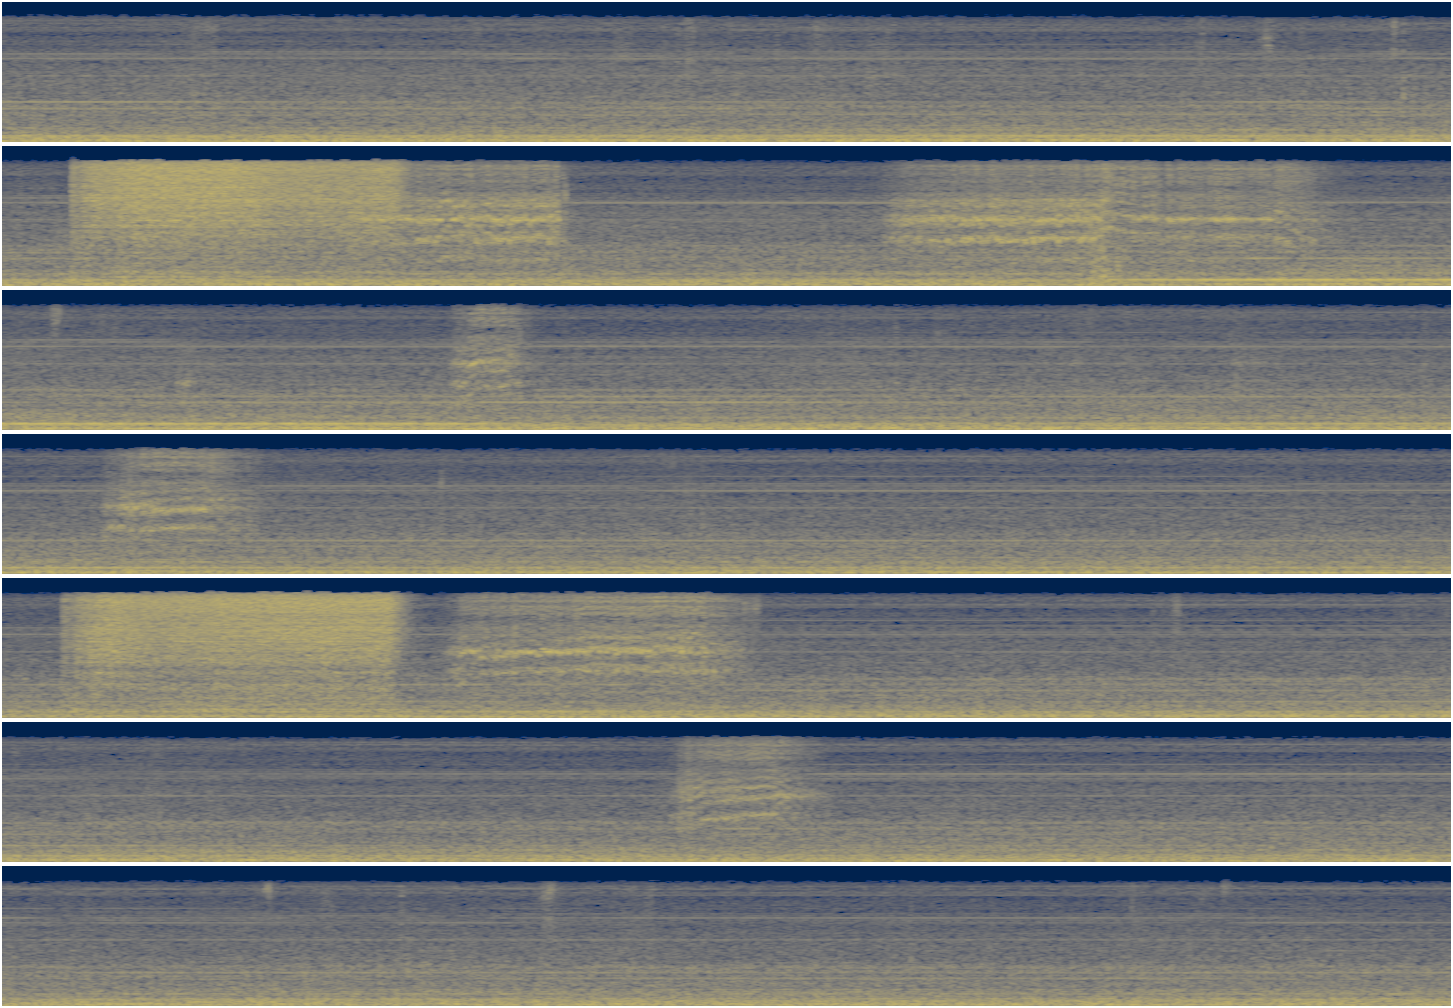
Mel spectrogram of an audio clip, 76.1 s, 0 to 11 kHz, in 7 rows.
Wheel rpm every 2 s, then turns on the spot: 0, 0, 20, 10, 10, 20, 20, 100, 10, 140, 70, 10, 20, 10, 10, 10, 10, 40, 0, 0, 0, 0, 0, 50, 100, 0, 0, 10, 10, 20, 30, 0, 0, 10, 20, 10, 0, 10.
4-12 22-24 28-32 54-58 66-70 74-76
